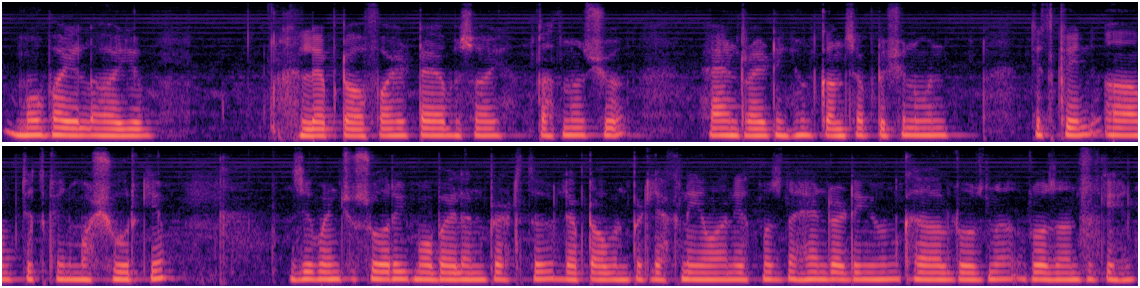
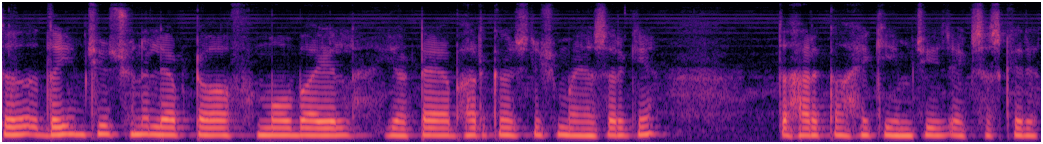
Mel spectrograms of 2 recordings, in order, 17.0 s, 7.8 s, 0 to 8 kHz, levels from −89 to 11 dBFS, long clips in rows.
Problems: none marked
